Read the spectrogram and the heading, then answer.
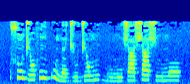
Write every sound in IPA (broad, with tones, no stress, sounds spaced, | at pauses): s ũ˦ d͡ʒ ɔ̃˧ f ĩ˦ ɡ͡b u˦˨ n ɛ˨ d͡ʒ u˨ d͡ʒ ɔ̃˧ m i˧ ɡ͡b u˨ m ĩ˨ ʃ a˧ ʃ a˦ ʃ i˧ m o˦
